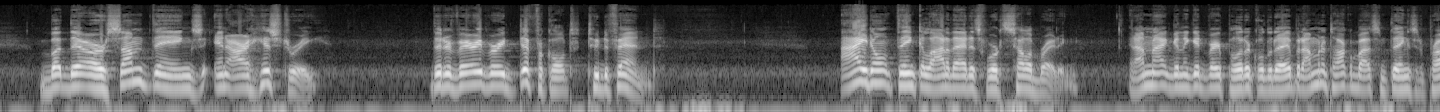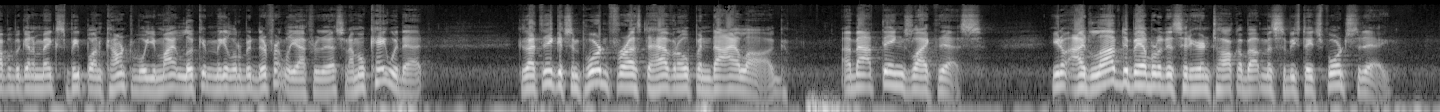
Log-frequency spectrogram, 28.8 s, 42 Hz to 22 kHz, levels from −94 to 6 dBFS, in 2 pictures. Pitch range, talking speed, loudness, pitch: 155-200 Hz, 210 wpm, -14 LUFS, 165 Hz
